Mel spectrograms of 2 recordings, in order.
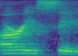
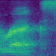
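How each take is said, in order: First: It is spelled out as three separate letters. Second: It is said as one word, like wreck. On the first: The speaker calls it right. "please tell everybody it's R E C" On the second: The speaker calls it wrong. "not R E C"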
